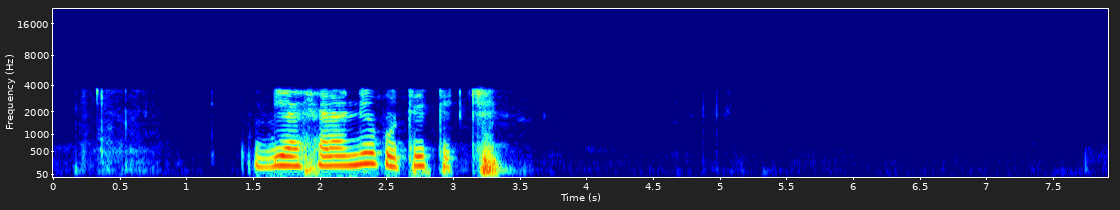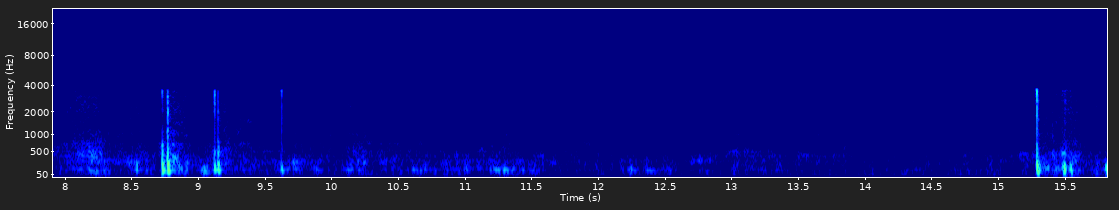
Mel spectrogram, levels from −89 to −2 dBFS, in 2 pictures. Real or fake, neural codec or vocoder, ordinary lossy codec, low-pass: fake; codec, 16 kHz, 16 kbps, FreqCodec, smaller model; Opus, 64 kbps; 3.6 kHz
